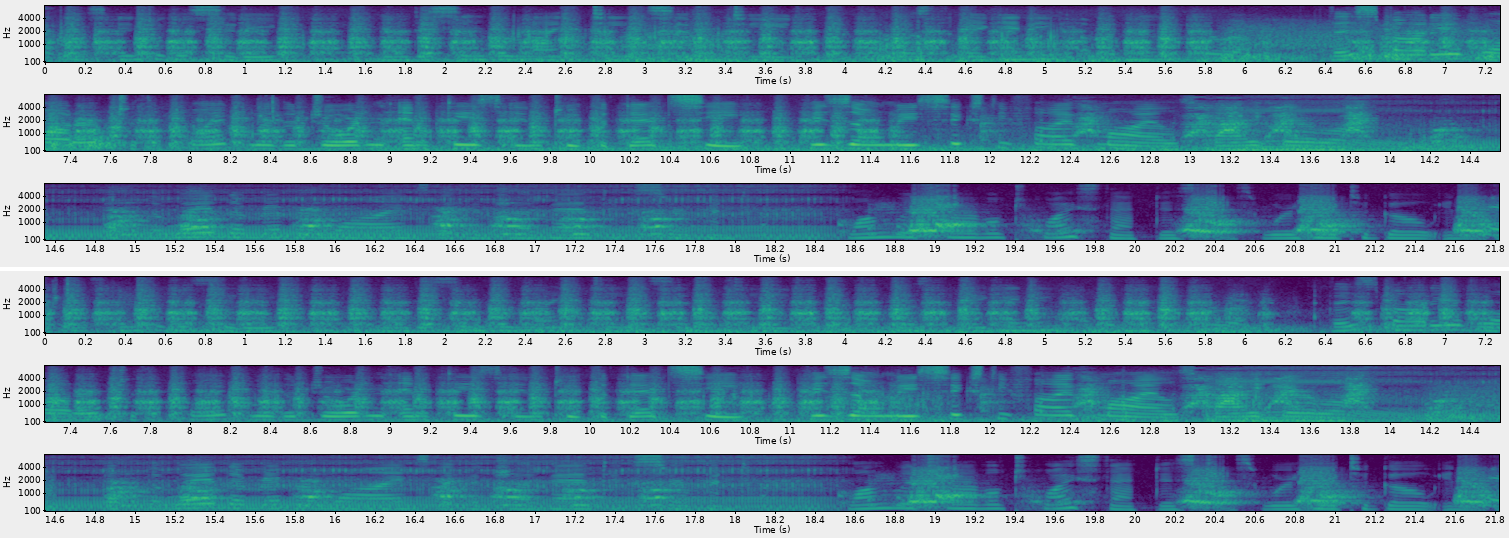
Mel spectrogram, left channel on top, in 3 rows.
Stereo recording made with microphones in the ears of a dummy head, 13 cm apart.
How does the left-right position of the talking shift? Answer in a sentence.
In this clip you hear the talking go from the left side to the right.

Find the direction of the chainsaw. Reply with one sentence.
You can hear the chainsaw on the right.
